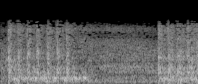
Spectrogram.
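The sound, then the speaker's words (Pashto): Heavy-weapons gunfire at the Pakistan–Afghanistan border: dense, rapid machine-gun bursts rattle loudly and continuously, ease briefly in the middle, then resume at full strength. No voices are heard. “د غټو وسلو دا ډزې په فرما کې پر پاک افغان پوله یو ځل بیا د شروع شوې جګړې دي.”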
